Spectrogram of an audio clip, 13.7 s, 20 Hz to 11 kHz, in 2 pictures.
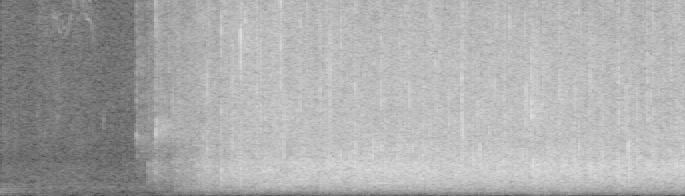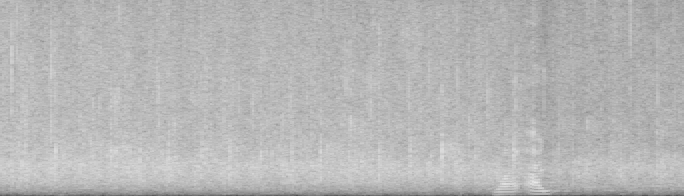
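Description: Graduation audience at a 2025 School of Organisations, Systems and People ceremony bursts into sustained loud applause and cheering after a brief quiet start, with a short voice rising near the end.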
